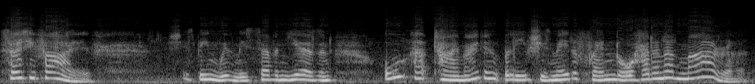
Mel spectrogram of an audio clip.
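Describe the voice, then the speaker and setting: A woman's voice: on the high side, expressive, moderate pace, darkish tone, slight background noise, lightly acted, rough recording. An actress playing a poised, candid British society woman with a tarnished reputation in a radio play. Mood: concerned, wistful. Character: sympathetic society woman with a scandalous past, candid.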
